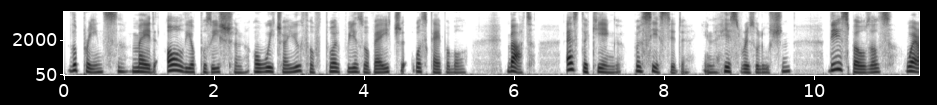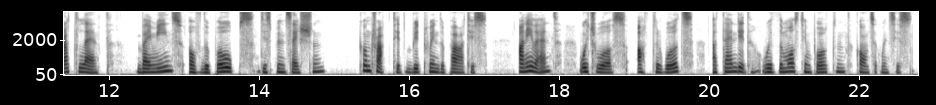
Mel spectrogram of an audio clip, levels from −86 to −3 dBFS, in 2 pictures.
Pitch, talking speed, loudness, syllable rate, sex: 180 Hz, 135 wpm, -21 LUFS, 4.6 syllables/s, female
